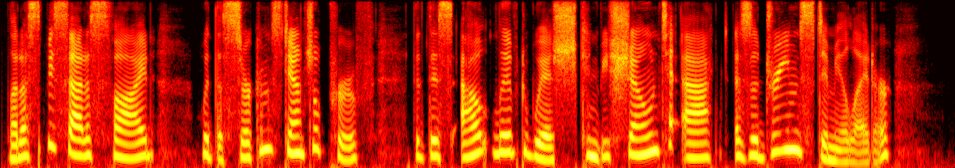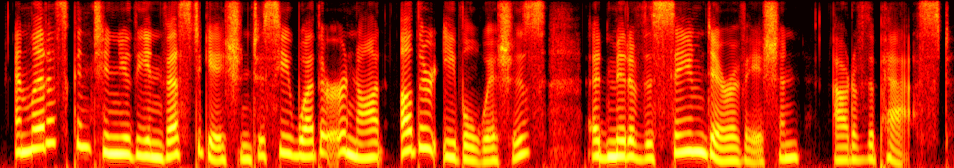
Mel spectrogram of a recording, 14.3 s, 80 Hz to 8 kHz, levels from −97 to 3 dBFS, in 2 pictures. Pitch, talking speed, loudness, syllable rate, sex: 230 Hz, 185 wpm, -19 LUFS, 5.6 syllables/s, female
